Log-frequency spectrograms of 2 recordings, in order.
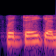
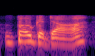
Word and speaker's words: bodega: And I don't speak Spanish, but I know that bodega is pronounced bodega, not bogada.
